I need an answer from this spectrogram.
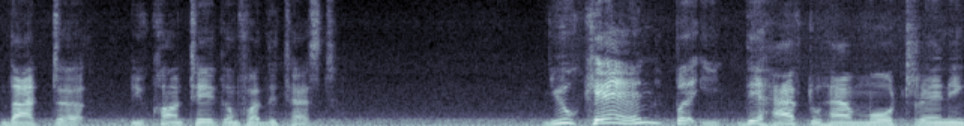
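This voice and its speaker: A man speaks at a fairly slow pace in a fairly high pitch. Noticeable background noise runs underneath. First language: Mirpuri or Urdu. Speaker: driving instructor. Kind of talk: tutorial. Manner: halting, many fillers.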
